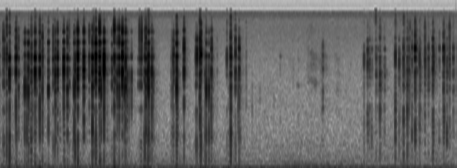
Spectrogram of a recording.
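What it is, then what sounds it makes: Glitter-coated glass candle jar. A gold glitter-coated glass candle jar filled with white wax is tapped and scratched on its rim, sides and base with long yellow acrylic nails. Quick, dry, bright clicks and gritty scratches come in dense bursts, then thin out into quieter scraping with a few scattered taps before picking up again at the end. A low steady hum runs underneath throughout.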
